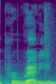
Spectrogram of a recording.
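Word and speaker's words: Pareto: was found founded by peretti but the way that he found and is not spelled like how it sounds it's spelled p-a-r-e-t-t-o peretti's principle but the way that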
